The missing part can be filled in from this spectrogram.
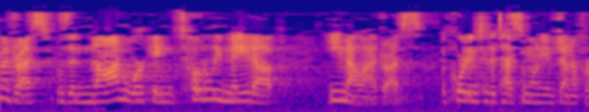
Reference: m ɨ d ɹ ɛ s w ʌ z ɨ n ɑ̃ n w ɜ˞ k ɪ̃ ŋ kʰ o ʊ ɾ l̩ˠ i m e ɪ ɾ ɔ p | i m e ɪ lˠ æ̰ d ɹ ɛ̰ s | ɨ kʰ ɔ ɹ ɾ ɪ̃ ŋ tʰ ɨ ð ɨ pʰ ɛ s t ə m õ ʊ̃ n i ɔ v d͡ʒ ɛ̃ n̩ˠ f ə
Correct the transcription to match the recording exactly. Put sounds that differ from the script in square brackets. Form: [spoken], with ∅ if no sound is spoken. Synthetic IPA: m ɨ d ɹ ɛ s w ʌ z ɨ n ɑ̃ n w ɜ˞ k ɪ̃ ŋ [tʰ] o ʊ ɾ l̩ˠ i m e ɪ ɾ [ʌ] p | i m e ɪ lˠ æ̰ d ɹ ɛ̰ s | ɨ kʰ ɔ ɹ ɾ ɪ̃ ŋ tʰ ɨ ð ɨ [tʰ] ɛ s t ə m õ ʊ̃ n i [ʌ] v d͡ʒ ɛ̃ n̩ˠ f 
